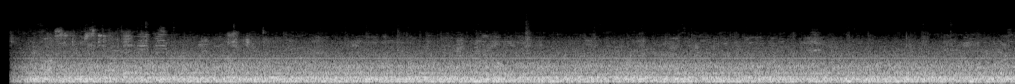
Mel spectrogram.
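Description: Steady cabin noise of an airliner in flight: a constant rush of engine and airflow with a thin, steady whine over it.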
